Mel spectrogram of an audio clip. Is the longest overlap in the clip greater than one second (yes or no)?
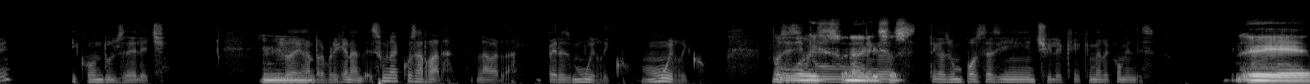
yes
